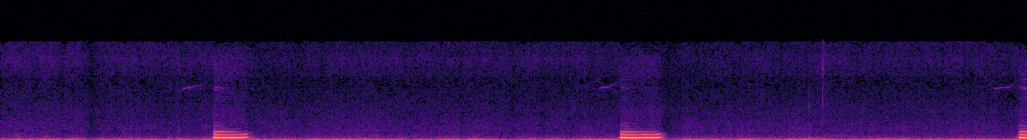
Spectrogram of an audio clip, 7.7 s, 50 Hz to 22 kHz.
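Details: Short, high-pitched, voiced snores about every three seconds, roughly 20 a minute, over quiet room hum, from a sleeping rescue cat that developed lymphoma and renal failure in 2020; snoring.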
